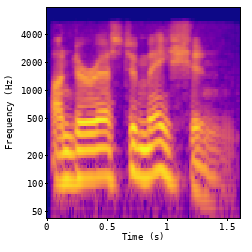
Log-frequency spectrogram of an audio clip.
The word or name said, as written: underestimation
